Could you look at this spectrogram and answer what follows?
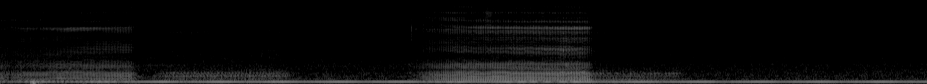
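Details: Two French bulldogs napping, snoring in tandem: long buzzing snores on breathing in, over a steady low hum.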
